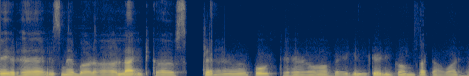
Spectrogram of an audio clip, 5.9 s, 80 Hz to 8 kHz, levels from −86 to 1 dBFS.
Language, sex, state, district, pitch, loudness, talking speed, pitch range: Hindi, male, Chhattisgarh, Raipur, 125 Hz, -24 LUFS, 145 wpm, 120-130 Hz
